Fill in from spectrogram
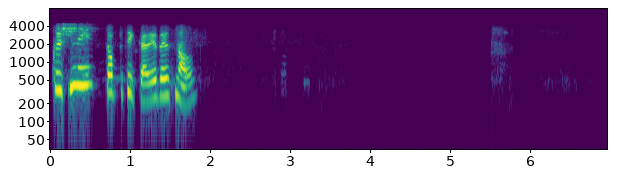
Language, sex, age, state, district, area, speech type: Dogri, female, 18-30, Jammu and Kashmir, Samba, rural, conversation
